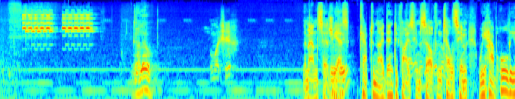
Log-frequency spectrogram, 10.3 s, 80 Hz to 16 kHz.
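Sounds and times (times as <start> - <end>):
telephone ringing: 0.4 - 2.0
speech: 2.7 - 3.2, 4.4 - 4.8, 6.1 - 10.3.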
